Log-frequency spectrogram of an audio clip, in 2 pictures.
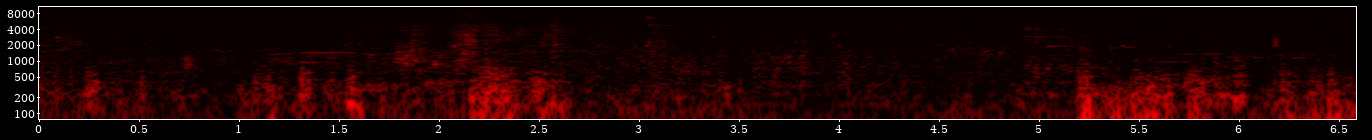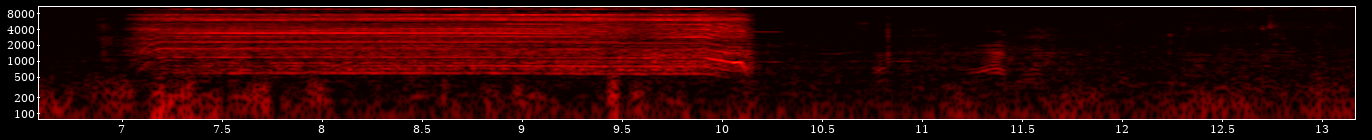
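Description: An electric fishing reel's motor whines steadily for about three seconds, starting about seven seconds in and cutting off suddenly as it winds line in on a deep-drop rig. Earlier, a few low thumps and rumbles are heard.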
